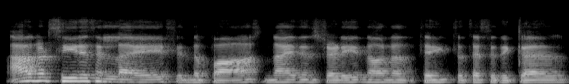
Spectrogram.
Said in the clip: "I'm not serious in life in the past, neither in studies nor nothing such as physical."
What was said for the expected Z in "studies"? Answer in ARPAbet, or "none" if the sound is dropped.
none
